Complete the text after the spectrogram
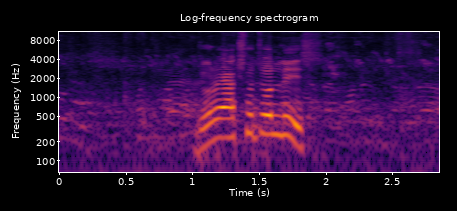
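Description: A hen squawks loudly once.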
